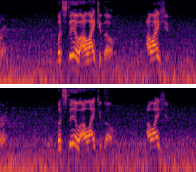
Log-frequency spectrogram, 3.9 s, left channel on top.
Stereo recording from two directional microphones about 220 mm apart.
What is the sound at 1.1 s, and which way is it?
A man's voice, 20° left (ahead or behind).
